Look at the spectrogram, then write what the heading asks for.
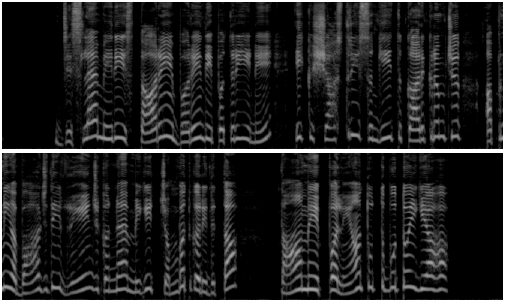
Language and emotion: Dogri, surprised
